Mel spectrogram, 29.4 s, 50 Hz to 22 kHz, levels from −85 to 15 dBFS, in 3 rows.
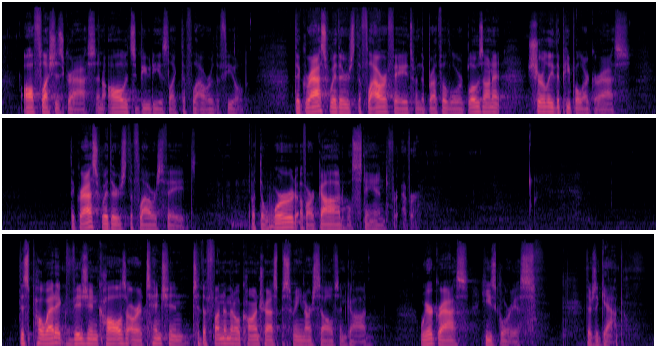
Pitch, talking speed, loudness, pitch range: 110 Hz, 145 wpm, -32 LUFS, 100-120 Hz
